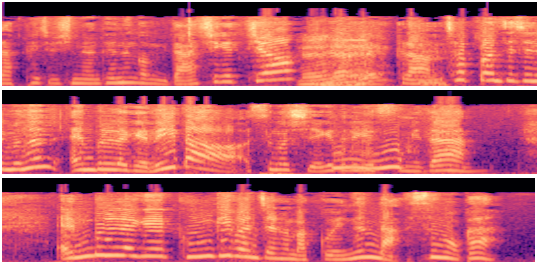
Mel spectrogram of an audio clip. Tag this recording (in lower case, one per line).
speech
